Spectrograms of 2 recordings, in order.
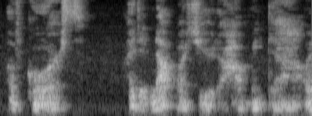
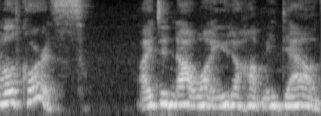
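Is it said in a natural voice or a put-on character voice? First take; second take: character voice; natural. First: It is said in a put-on Frankenstein voice. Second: It is said in the speaker's natural voice.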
